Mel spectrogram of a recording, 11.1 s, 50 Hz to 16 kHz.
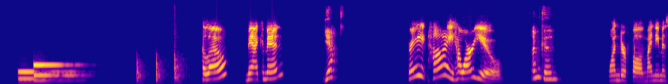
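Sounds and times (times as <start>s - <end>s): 
two-note electronic chime: 0.3s - 1.7s
medical student knocking on a door: 2.2s - 3.3s
speech: 3.4s - 4.8s, 5.4s - 5.8s, 6.8s - 9.4s, 10.1s - 11.1s.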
